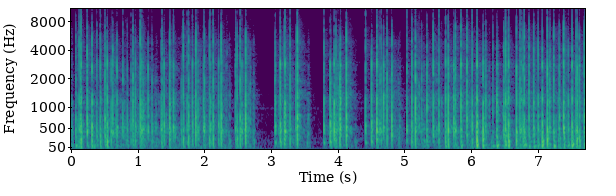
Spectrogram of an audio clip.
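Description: Long nails tap rapidly on the top edge and face of a flat kraft cardboard box with a clear window, full of paper straws. The result is a dense run of short, dry, papery clicks with almost no ring, broken by brief pauses near the middle.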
